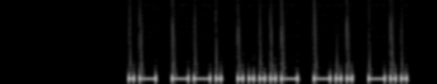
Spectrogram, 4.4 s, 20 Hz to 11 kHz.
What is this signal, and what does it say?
Morse code, heard as a keyed tone, about 22 wpm, 700 Hz. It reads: AG4DD
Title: USA Call Signs - 5 Characters - Repeated 3x - 22wpm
